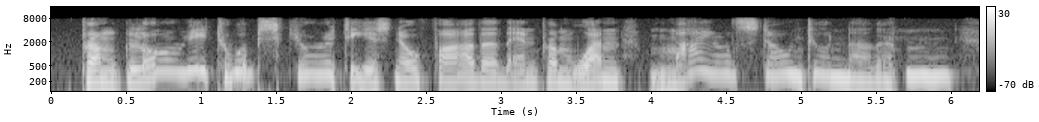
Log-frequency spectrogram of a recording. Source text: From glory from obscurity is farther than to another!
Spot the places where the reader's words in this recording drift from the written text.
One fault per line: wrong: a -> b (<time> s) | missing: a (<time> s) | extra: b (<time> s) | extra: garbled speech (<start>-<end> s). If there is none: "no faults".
wrong: from -> to (1.1 s)
extra: no (2.3 s)
extra: from one milestone (3.3 s)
